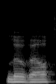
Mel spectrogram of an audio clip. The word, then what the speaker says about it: Louisville: when I came down I tried to explain people like it's a one-syllable town um I don't want to put too many syllables in there you'll know I'm a foreigner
